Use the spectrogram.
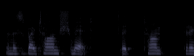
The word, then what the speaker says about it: Schmidt: Heat returning soon, and this is by Tom Schmidt.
